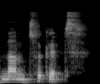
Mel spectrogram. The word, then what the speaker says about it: Nantucket: There's a book called Lost in the Sea of Time, where the island of Nantucket, that's how you pronounce it, through some narrative conceit, gets thrown back into the sort of like Bronze Age.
